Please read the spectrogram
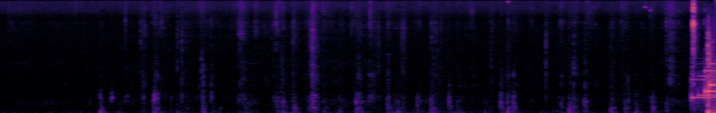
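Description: Soft, irregular taps and knocks of fingers pressing and patting a lump of clay onto the aluminium head of a miniature pottery wheel. Loud music with piano-like notes and drum hits cuts in suddenly near the end.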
